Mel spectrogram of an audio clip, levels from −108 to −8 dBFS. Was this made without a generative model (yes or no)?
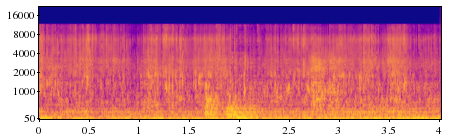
no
